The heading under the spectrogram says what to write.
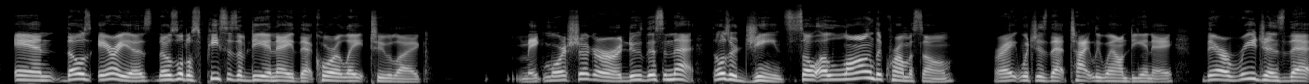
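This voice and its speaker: In a normal speaking voice, a woman with an American accent talks at a moderate pace with medium pitch and lively intonation. The recording is very clean and dry, close with no echo and a silent background. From North Carolina. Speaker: podcast co-host, science explainer. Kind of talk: casual chat with science explanation.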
